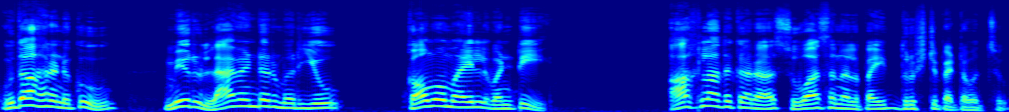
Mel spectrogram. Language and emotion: Telugu, neutral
